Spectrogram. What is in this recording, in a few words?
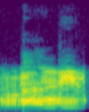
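"bandit", English, SPAIN; DCS; Allied Flight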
